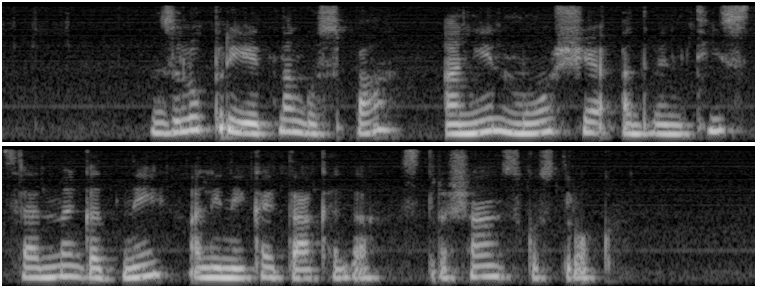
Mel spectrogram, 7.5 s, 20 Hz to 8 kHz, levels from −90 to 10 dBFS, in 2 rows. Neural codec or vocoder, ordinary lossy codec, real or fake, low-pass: none; none; real; none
